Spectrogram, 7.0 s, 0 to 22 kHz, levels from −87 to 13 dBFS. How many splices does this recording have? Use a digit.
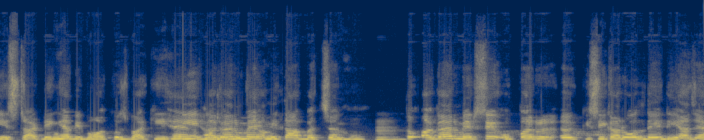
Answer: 1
